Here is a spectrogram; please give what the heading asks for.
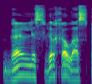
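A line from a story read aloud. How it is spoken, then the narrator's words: Muttered. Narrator (Russian): пробормотал он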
